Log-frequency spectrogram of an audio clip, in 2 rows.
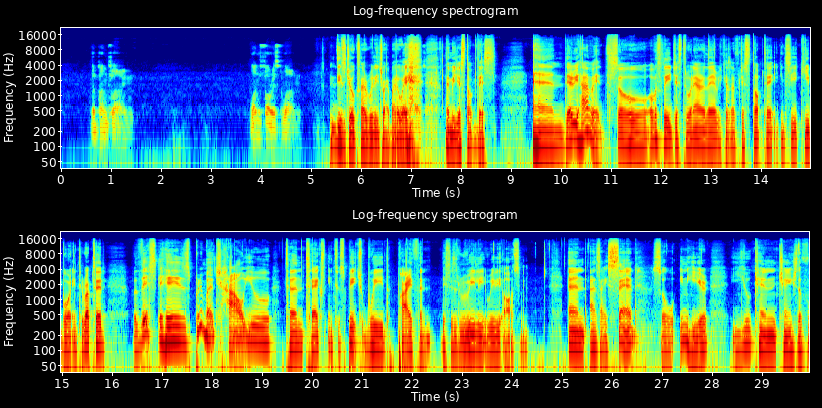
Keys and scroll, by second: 8.4 super+F2.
